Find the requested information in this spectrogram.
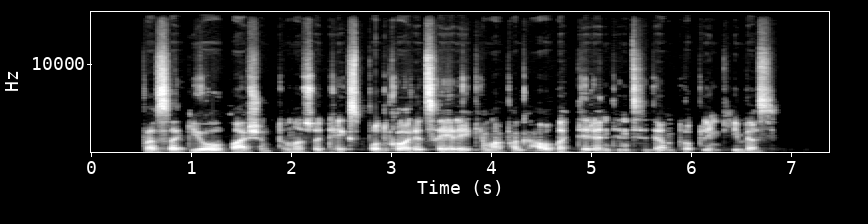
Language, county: Lithuanian, Tauragė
